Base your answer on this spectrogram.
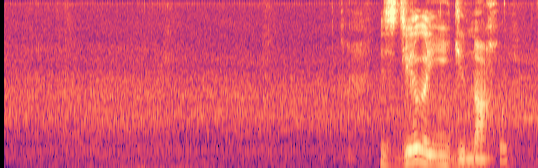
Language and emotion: Russian, angry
